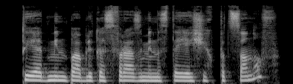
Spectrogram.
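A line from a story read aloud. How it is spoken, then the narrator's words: Plain. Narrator (Russian): спросила Синеглазка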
